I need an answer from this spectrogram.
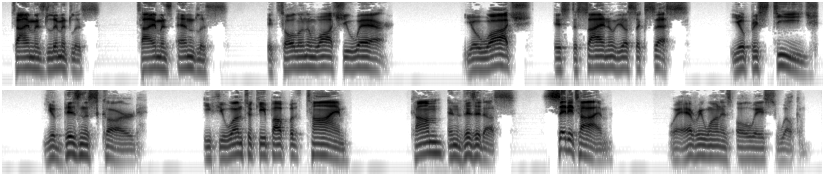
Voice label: Male Jingle; City Time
